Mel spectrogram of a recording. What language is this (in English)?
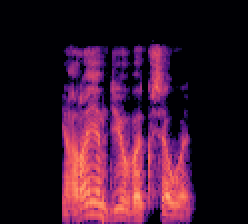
Kabyle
